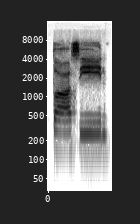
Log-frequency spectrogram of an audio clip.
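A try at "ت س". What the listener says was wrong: تو آپ موٹا نہیں پڑھیں گے، تا باریک.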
